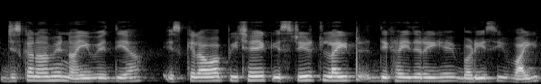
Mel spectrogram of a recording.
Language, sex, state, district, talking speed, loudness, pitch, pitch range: Hindi, male, Madhya Pradesh, Dhar, 210 wpm, -16 LUFS, 180 Hz, 160-190 Hz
